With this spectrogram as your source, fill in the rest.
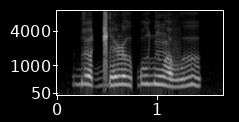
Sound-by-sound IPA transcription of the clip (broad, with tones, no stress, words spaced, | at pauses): ɡʏ˥˨ɐ̯ɡ͡ǁe˥ɭɯ˥˨ ɓu˥ʎũ˥˨ɐ̯ vɯ˧˥˧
